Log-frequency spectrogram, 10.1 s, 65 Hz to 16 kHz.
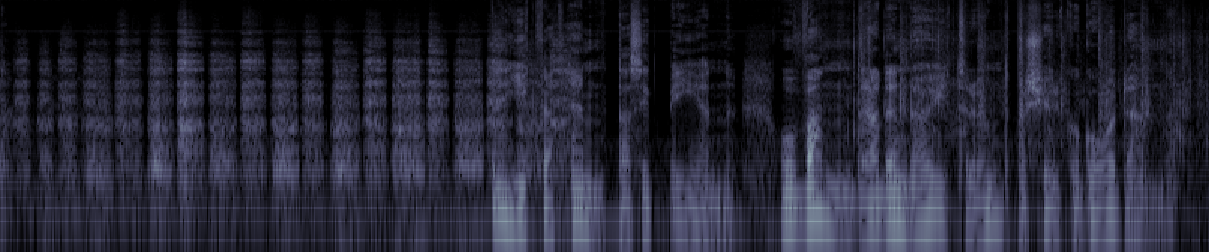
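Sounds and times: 
dog panting loudly: 0.0 - 4.9
speech: 4.1 - 10.0.

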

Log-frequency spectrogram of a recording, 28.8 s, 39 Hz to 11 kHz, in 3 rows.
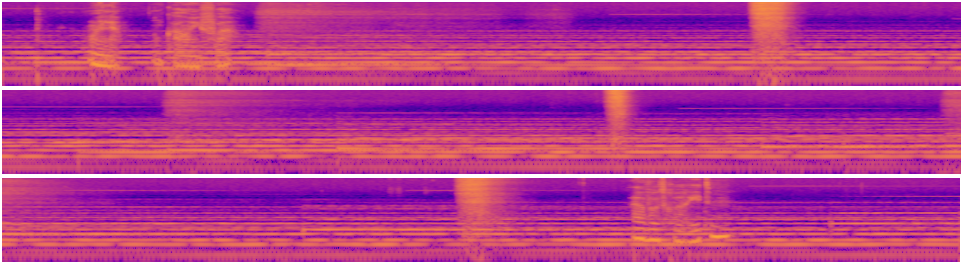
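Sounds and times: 
steady tonal drone: 0.0 - 28.7
speech: 0.9 - 1.2
slow breathing in and out during a guided breathing exercise: 2.4 - 6.0, 7.4 - 8.0, 11.1 - 13.0, 15.6 - 16.0, 18.9 - 21.0, 23.7 - 24.6.

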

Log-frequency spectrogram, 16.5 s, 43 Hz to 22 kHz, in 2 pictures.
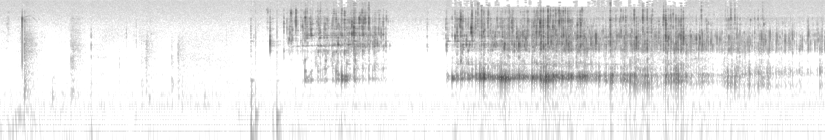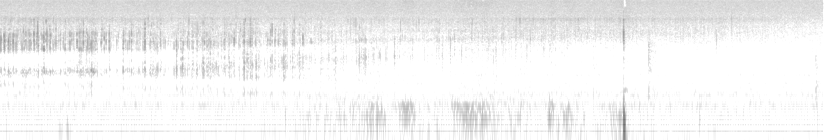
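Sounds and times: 
beer poured into a tulip glass: 2.6 - 3.9, 4.5 - 12.5.

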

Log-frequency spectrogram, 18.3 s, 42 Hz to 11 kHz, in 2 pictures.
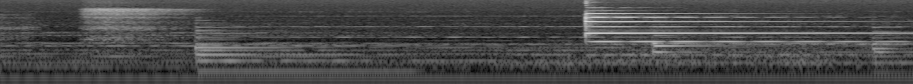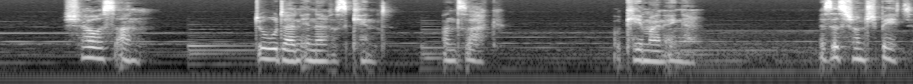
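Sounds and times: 
meditation bell ringing: 4.3 - 11.7
speech: 9.8 - 10.6, 11.7 - 14.2, 15.3 - 16.2, 17.3 - 18.2.

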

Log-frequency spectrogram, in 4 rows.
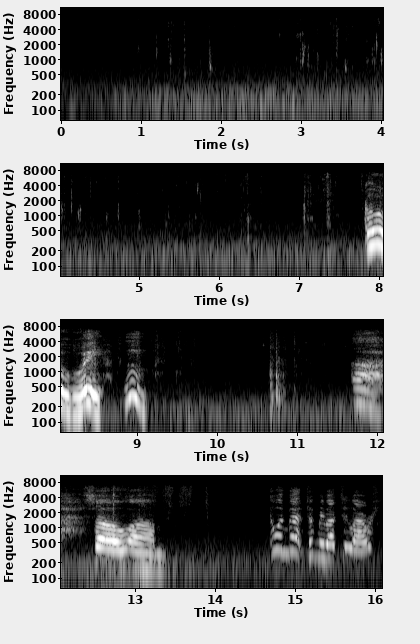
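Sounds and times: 
low steady hum: 0.0 - 16.0
person sipping water with wet mouth clicks and gulps: 0.9 - 8.0, 8.6 - 9.8
speech: 7.8 - 9.2, 12.5 - 13.7, 14.8 - 16.0.

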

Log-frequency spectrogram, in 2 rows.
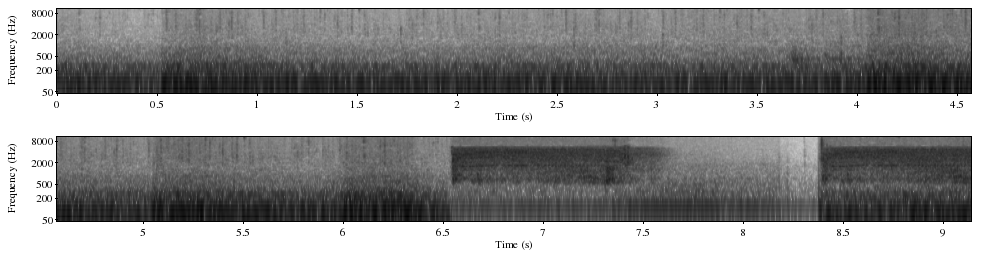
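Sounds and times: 
steady low rumble of noise: 0.0 - 9.1
video game submachine gun firing: 8.4 - 9.1.

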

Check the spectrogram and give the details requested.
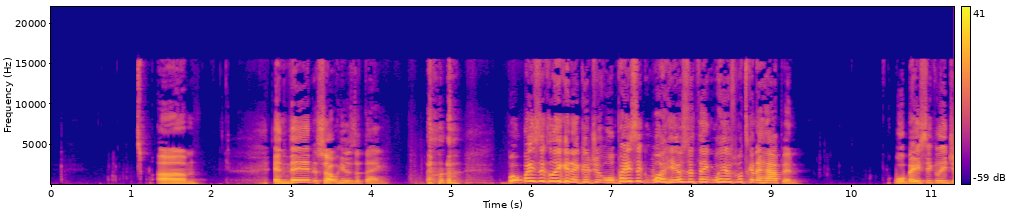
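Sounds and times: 
person sipping water with a soft wet mouth click: 0.1 - 1.4, 9.4 - 10.6
speech: 1.3 - 1.9, 2.8 - 5.1, 5.7 - 9.4, 10.6 - 11.2.

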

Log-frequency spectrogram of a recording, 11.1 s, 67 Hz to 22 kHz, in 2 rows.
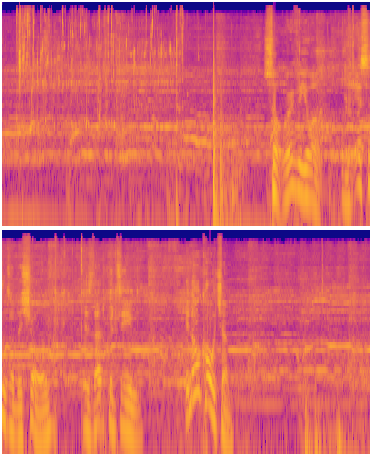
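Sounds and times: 
drink pouring into a glass: 0.0 - 8.2
speech: 4.0 - 9.1.

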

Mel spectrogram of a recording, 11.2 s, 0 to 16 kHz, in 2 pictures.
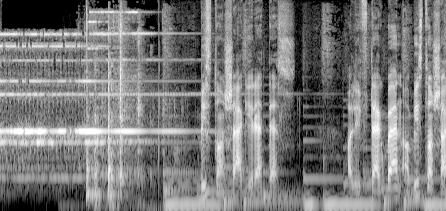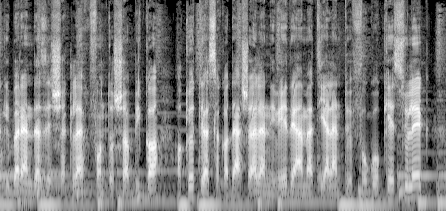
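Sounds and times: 
smartphone ringtone with electronic melody: 0.0 - 3.4
speech: 2.5 - 3.7, 4.4 - 11.1.

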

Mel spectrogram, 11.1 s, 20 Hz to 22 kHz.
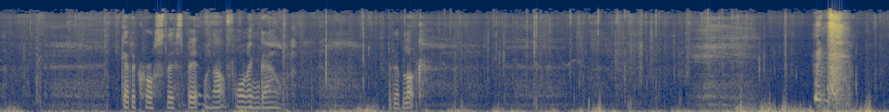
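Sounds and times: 
footsteps outdoors: 0.0 - 10.0
speech: 1.5 - 3.8, 4.9 - 5.4
person sneezing: 10.2 - 10.7.

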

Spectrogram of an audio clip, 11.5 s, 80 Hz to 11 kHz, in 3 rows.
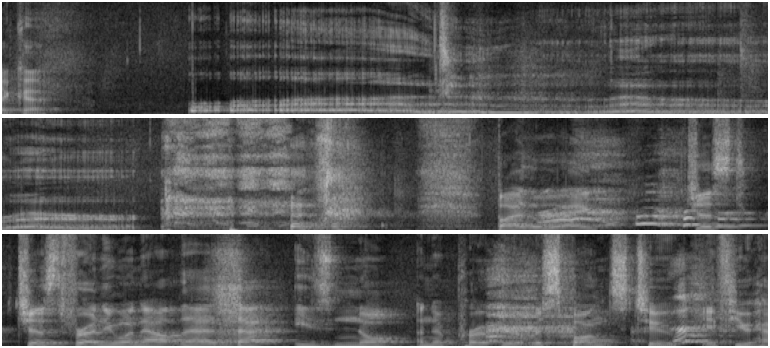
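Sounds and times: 
speech: 0.0 - 0.4, 2.1 - 2.6, 6.3 - 11.4
person imitating a howler monkey roaring howl: 0.9 - 4.6, 10.0 - 11.3
rough guttural grunting calls imitating a howler monkey: 0.9 - 4.6, 10.0 - 11.4
laughter: 4.6 - 7.8, 10.0 - 11.4.

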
